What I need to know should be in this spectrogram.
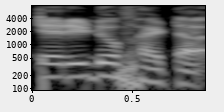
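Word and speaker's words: Pteridophyta: पहला है थैलोफाइटा, दूसरा है ब्रायोफाइटा और तीसरा है टेरिडोफाइटा। ये पी साइलेंट रहता है यहाँ पर।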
